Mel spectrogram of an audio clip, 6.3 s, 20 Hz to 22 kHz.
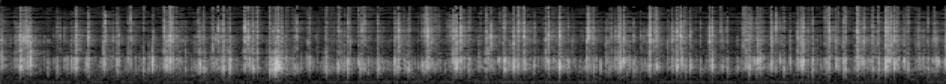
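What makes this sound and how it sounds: A hollow blue plastic PlayStation 3 handheld controller is held in both hands while fingertips and thumbs rapidly mash its buttons. The result is a dense, continuous stream of sharp, dry plastic clicks and rattles, centered in the midrange with bright edges and no low end. Each click dies away almost instantly.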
